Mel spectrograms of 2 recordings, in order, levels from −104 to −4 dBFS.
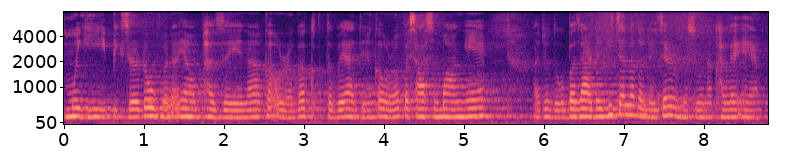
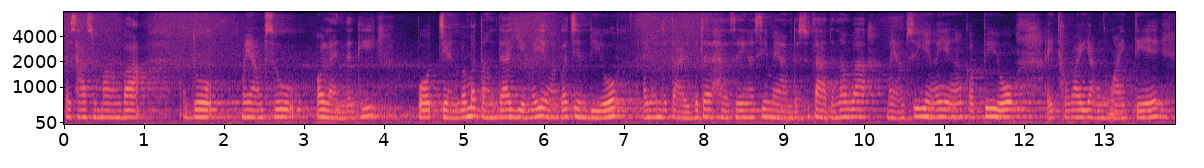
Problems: none marked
